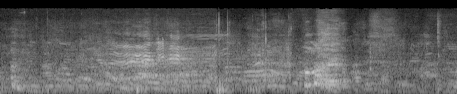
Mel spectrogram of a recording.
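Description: Young men shout and call out across an open outdoor pitch.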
